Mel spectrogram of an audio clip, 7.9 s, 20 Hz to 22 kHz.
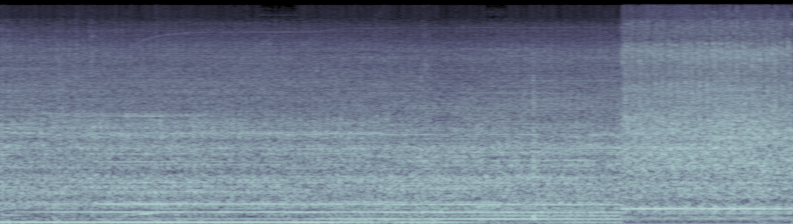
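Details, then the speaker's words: Honda S2000 after new radiator, upper hose and coolant, while bleeding the cooling system: smooth, even idle with no knocks or misses, a steady rushing sound joining near the end; no leaks, waiting for thermostat and fan. "So far so good, no leaks. Just waiting on the thermostat to open up and the fan to kick on."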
